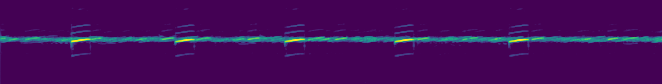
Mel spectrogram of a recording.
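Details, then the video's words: Male spring peepers in Wisconsin spring calling for mates, phone recording: many high-pitched peeps overlap into a continuous ringing chorus, with nearer loud rising peeps roughly once a second. "Spring Peepers (Pseudacris crucifer) calling for lovers"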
